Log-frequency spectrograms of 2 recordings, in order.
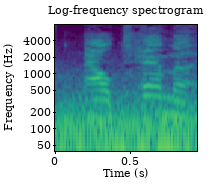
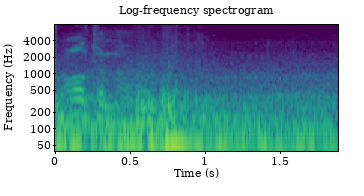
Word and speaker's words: Alma: so here we're on Alma Avenue which you know any Outsider would look at the word and say it's Ultima yeah cuz it's almost spelled like Ultima this little there's Thrift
